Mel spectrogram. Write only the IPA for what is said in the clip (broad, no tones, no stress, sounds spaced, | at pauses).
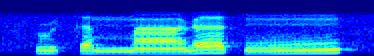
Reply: ɭ y k ɜ mː ãː ɳ ɜː k ũː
